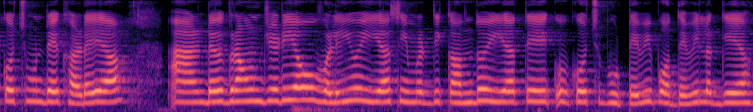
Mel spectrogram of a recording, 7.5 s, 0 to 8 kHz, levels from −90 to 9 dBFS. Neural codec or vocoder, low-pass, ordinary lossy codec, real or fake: none; none; none; real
